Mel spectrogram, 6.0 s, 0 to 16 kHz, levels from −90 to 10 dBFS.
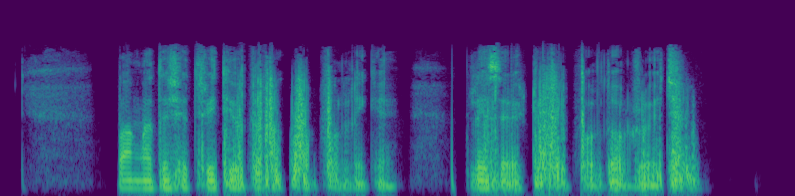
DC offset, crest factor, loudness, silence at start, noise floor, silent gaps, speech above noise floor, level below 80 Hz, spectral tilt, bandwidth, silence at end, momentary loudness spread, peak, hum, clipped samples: under 0.1%; 18 dB; -16 LUFS; 0.3 s; -84 dBFS; none; 68 dB; -44 dBFS; -5.5 dB/octave; 7.6 kHz; 0.7 s; 10 LU; 0 dBFS; none; under 0.1%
